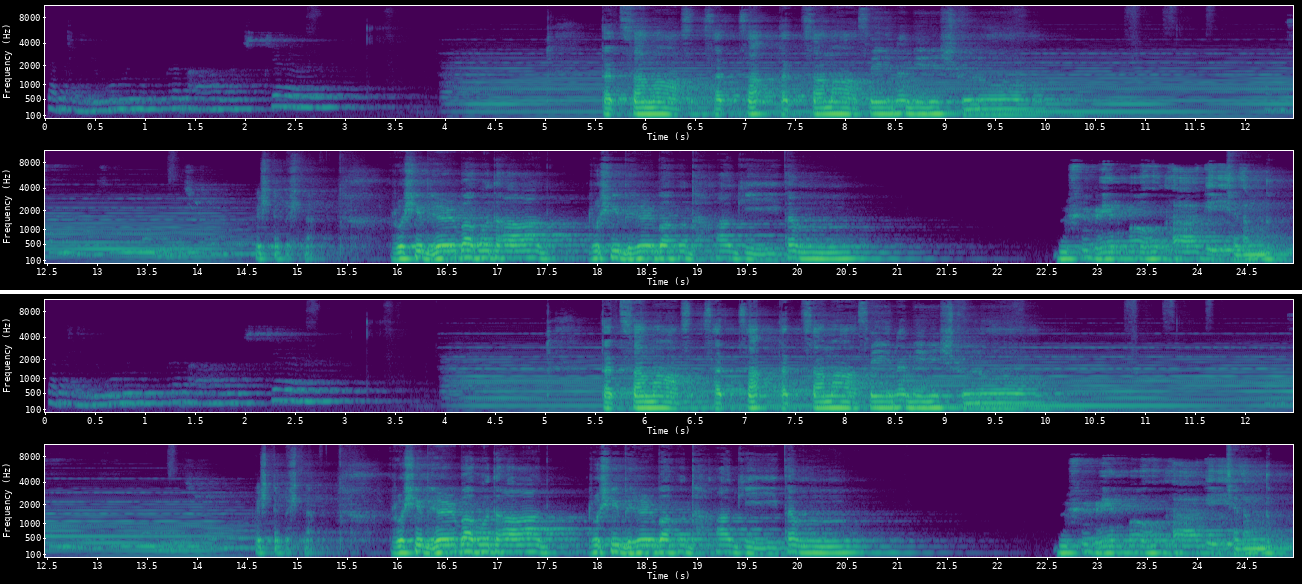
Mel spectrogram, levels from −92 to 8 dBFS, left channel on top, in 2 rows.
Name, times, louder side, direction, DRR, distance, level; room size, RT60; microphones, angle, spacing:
voice 1, 0.0-2.8 12.2-14.7, left 1 dB, 45° left, -2 dB, 6.1 m, -44 dB
Organ, 3.9-14.9, right 2 dB, 85° right, 6.2 m, -42 dB
voice 2, 5.6-10.1 14.6-17.6 17.9-20.7 24.3-24.7, right 1 dB, 20° right, 5 dB, 0.9 m, -25 dB
voice 3, 22.6-24.7, equal, 20° left, 0 dB, 2.5 m, -29 dB
22.5 x 21.5 x 7.5 m, 2.3 s
head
